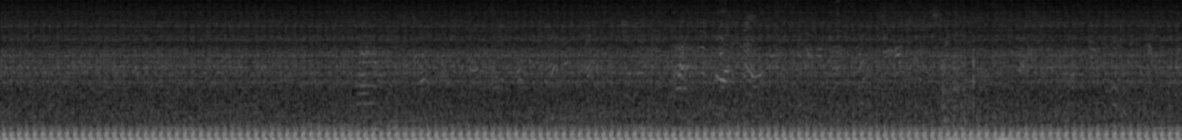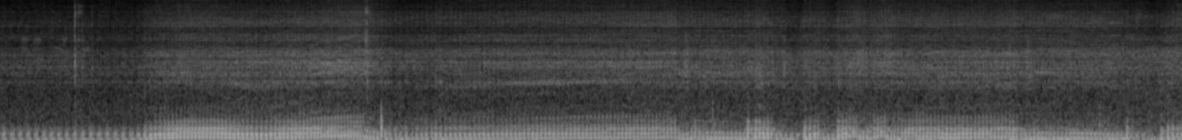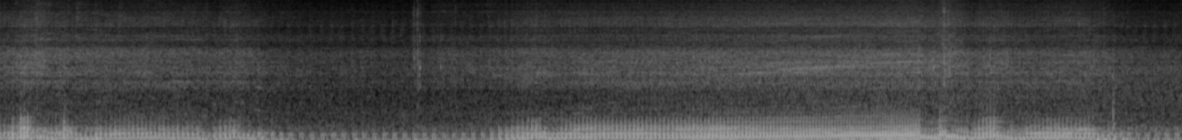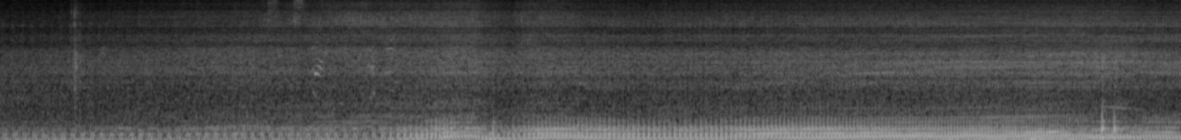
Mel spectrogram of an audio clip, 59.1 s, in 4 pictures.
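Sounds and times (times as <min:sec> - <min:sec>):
motorcycle engine idling and accelerating: 0:00.0 - 0:59.0.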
